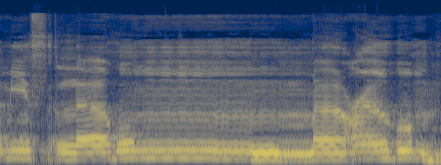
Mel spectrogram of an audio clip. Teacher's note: Mim sukun bertemu dengan mim bertasdid. Ya, dengungkan cara bacanya. Tahan dua harakat. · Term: idgham mimi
